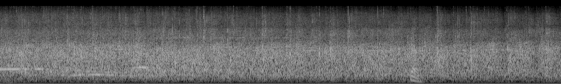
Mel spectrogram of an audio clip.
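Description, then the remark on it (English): A sustained burst of audience applause, dense and steady clapping from many hands at a fairly loud level throughout. “Give a round of applause, you guys, to these...”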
